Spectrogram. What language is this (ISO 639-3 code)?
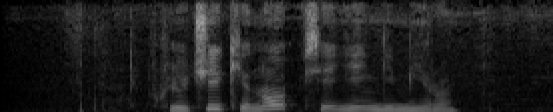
rus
